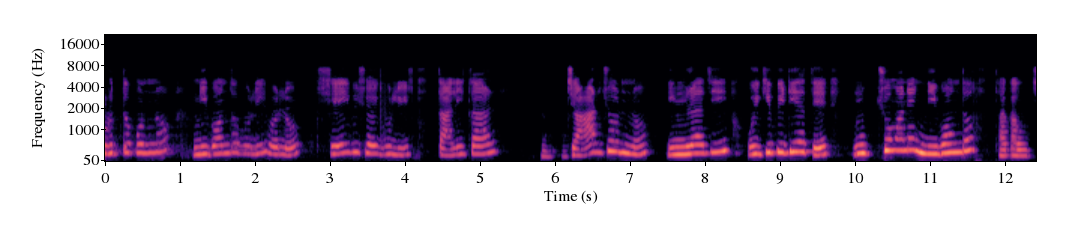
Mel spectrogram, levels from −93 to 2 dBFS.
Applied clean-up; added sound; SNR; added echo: neural mask model DeepFilterNet 3.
